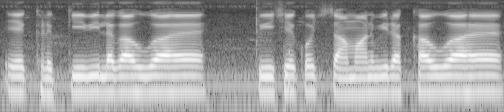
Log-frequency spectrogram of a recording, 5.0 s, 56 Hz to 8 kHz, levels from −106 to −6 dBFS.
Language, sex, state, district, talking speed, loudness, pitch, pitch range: Hindi, male, Uttar Pradesh, Lalitpur, 155 wpm, -15 LUFS, 135 Hz, 135-140 Hz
